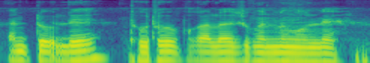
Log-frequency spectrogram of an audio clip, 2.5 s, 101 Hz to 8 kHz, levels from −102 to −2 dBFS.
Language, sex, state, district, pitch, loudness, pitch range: Wancho, male, Arunachal Pradesh, Longding, 110 Hz, -14 LUFS, 105-115 Hz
